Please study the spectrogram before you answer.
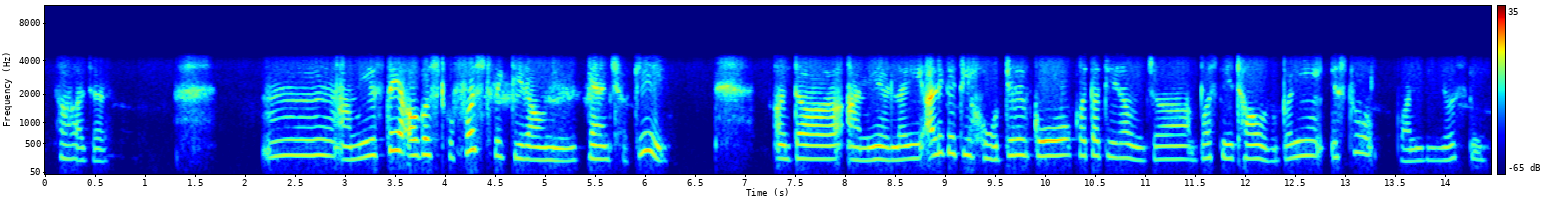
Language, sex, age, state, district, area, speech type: Nepali, female, 18-30, West Bengal, Kalimpong, rural, conversation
